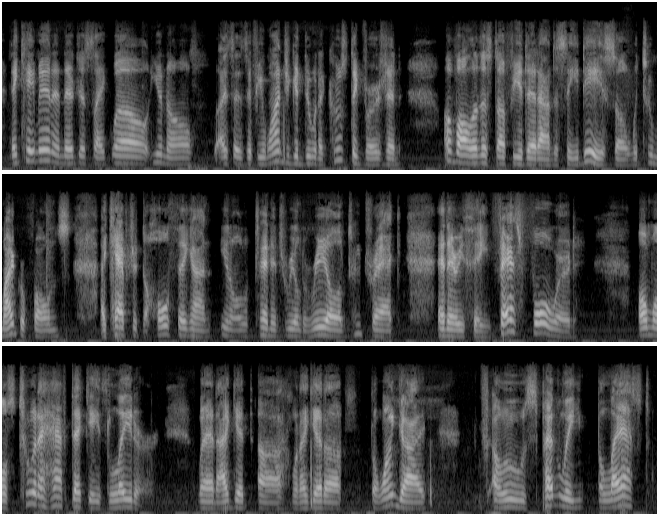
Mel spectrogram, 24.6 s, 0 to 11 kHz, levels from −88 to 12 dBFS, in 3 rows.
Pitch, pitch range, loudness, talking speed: 140 Hz, 125-155 Hz, -23 LUFS, 175 wpm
